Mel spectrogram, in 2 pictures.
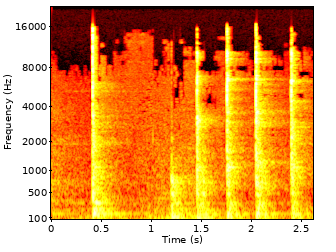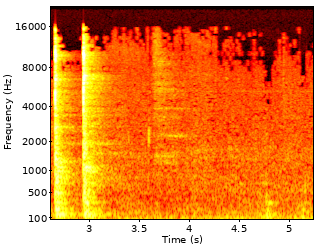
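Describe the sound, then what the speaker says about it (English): Bolts are hammered out of a Roadmaster Comfort Ride suspension on a 2017 Grand Design Reflection RV, with about eight sharp metallic hammer strikes in a quick rhythm, close and clear, then quiet. "then you can just hammer them right on out."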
